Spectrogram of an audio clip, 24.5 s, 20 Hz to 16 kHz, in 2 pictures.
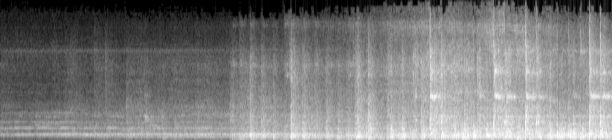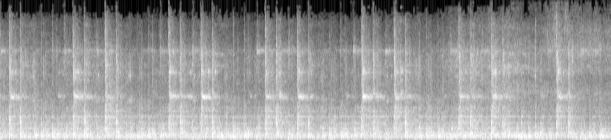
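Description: Hokuso Railway 7500 series electric train passing close by, its wheels clicking over the rail joints in a regular rhythm. Its running noise swells up about five seconds in and stays loud as the cars go by.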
